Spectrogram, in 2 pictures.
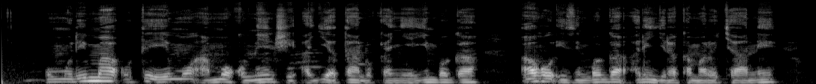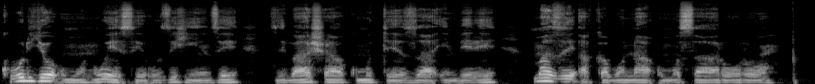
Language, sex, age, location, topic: Kinyarwanda, female, 25-35, Huye, agriculture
